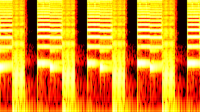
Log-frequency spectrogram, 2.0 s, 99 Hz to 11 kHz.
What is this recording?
Synth Techno loop2
Made with Reason 9.5
EDS06s - the sound.
Matrix - processing.
Gate triggering, Volume and Pitch Coarse parameters processed through Matrix patterns.
EDS06s, matrix, randomize, synth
